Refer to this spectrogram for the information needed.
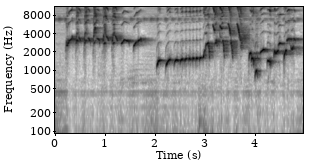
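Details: Singing white-rumped shama meant to set other birds singing: fast repeated chirps, a long rising run of whistled notes, then dense buzzy trills and varied slurred phrases.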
